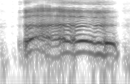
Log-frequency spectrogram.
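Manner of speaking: loud breathless gasping laugh; imitated starstruck gasping laugh. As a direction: mimic a friend too starstruck to breathe. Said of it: "my friend starts going".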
